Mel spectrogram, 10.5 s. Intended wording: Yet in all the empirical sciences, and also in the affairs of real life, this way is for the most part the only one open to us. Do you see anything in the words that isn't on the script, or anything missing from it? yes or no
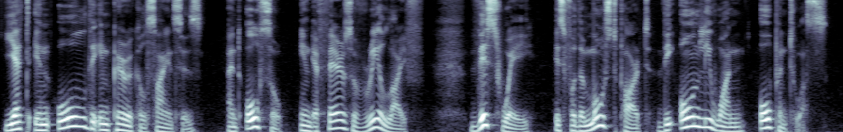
yes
